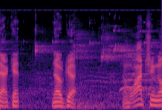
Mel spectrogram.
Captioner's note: shoes squeaking; yelling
